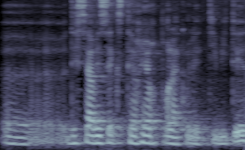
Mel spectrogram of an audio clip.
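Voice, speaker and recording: Against noticeable background noise and audible room echo, a woman speaks at a fairly quick pace with a very deep, low pitch. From Saint Martin, Caribbean. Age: 20s. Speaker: former student giving career testimony. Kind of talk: testimony. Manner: hesitant, many filler sounds.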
